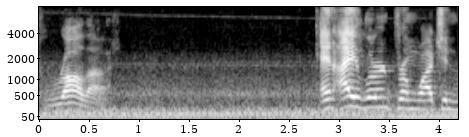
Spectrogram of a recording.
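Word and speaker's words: Rolla: Hey, I was 100% wrong the first time I said I said Rola, Missouri. Nope, it's Rala.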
